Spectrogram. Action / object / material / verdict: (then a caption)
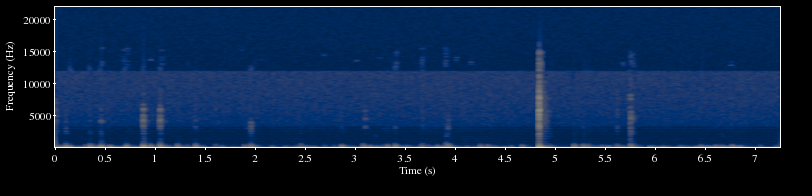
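scrape / metal mesh microphone grille / metal mesh / none. Long glittery nails scratch the hollow metal mesh grille of a Blue Yeti microphone, making a dense, boomy run of low scraping thumps and rustles with little high end. One sharper, louder knock stands out near the middle, then the close, muffled scratching continues steadily.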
